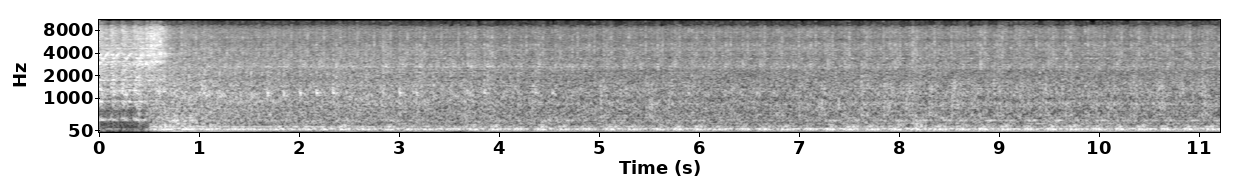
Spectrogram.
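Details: 6.7L fourth-gen diesel just after a DIY valve adjustment: short crank, then it catches at once into an even, steady clatter with no valve ticking. It runs well, though the turbo actuator and grid heater still need fixing.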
